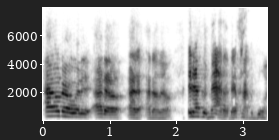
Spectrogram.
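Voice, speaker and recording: Loud and bright with a sharp tone, a woman speaks at a fairly high pitch with lively intonation. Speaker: panelist. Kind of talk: panel discussion.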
